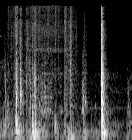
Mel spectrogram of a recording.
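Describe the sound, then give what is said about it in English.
A studio door, blown by the wind, rattles and knocks a few times, then bangs loudly as it swings open, with a short fading rumble afterward. No one speaks. “sorry, the door opened there. The wind blew my studio door open.”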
